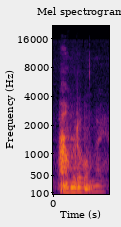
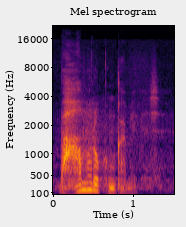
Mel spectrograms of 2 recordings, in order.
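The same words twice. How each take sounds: First: 마음으로 공감이 repeated almost in a whisper, much softer; whispered echo. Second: Hushed, heartfelt appeal; soft emphasis. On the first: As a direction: let 마음으로 fall away to a breath. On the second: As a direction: press the word 마음으로 gently and quietly. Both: Shown as a demonstration.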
